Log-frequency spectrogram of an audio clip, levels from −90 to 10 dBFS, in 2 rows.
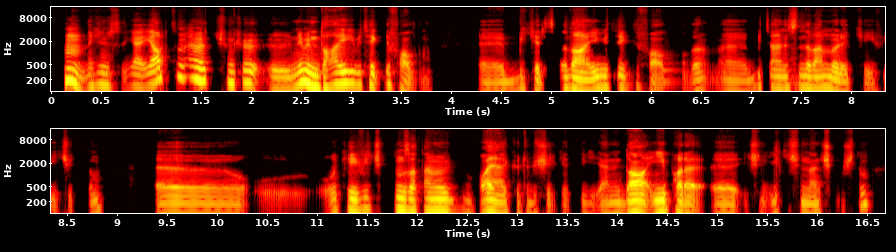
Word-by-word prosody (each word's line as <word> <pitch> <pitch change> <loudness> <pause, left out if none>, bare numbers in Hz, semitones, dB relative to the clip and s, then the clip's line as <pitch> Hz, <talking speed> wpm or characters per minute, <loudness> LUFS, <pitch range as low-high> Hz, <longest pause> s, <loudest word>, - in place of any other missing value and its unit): Hımm, 175 - +5
2’ncisi 150 +1 -6
Ya, 140 -2 -1
yaptım, 205 - +2
evet. 195 -3 +5
Çünkü, 170 -1 -2
ııı, 115 +2 -2
ne 175 - +6
bileyim, 140 -7 +8
daha 145 +6 +2
iyi 165 0 +5
bir - - -4
teklif 155 0 -4
aldım. - - -6 0.5
Eee, 85 0 -8
bir 100 +6 -11
keresinde 120 0 -6
daha 110 -3 +7
iyi 115 +3 +2
bir 125 - -2
teklif 130 +1 -9
aldım. 175 - -8
Iıı, 95 0 -10
bir 130 - -11
tanesinde 125 0 -2
ben, 120 0 0
böyle, 100 -3 +1
keyfi 80 -4 -18
çıktım. - - -13 0.5
Eee, - - -4 1.6
o 390 - -9
keyfi 125 +1 0
çıktığım 130 -1 -1
zaten 120 0 +1
öyle 120 -1 +3
b 110 -2 -19
bayağı 110 -4 +4
kötü 100 -2 -16
bir 95 - -13
şirketti. 100 - -11
Yani, 95 +1 -9
daha 110 0 +9
iyi 110 0 +3
para, - - +2
ııı, 90 -1 -4
için - - -11
ilk - - -15
işimden 90 -1 -6
çıkmıştım. 170 - -7
120 Hz, 175 wpm, -26 LUFS, 100-145 Hz, 1.6 s, daha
